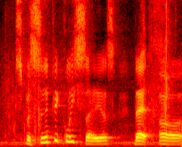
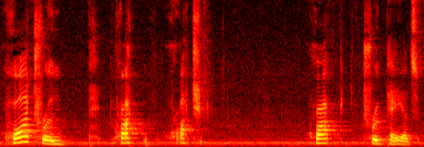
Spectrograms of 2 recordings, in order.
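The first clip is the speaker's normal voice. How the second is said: real stumbling over a hard word; tongue-tied; slower than usual. Real, not acted. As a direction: break off and retry "quadrupeds" haltingly, syllable by syllable. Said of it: "I'm tongue-tied today".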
